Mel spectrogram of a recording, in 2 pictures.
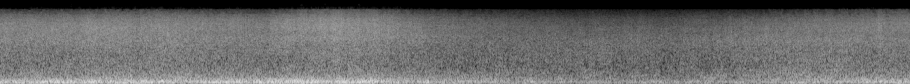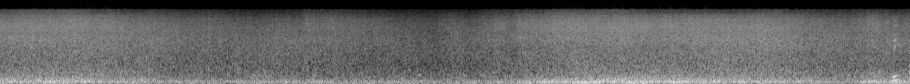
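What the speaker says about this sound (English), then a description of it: "The ocean's fury raged off the coast of Fort Myers Beach, Florida, accompanied by howling winds" Stormy ocean surf and howling wind at Fort Myers Beach, Florida, during Hurricane Helene: a loud, dense roar of crashing waves and gusting wind that swells and eases in slow surges, with no voices.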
